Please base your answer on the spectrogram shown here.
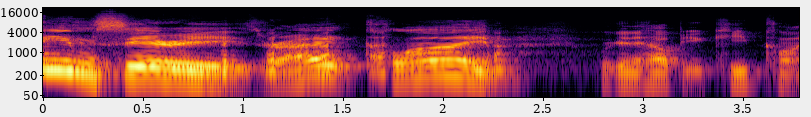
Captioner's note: laughing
